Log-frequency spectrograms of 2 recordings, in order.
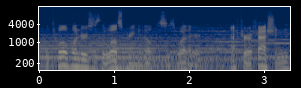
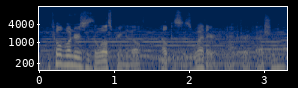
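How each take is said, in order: First: The intonation breaks the line into two separate sentences. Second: The intonation carries the line through as one sentence. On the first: The speaker calls it wrong. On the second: The speaker calls it right.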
